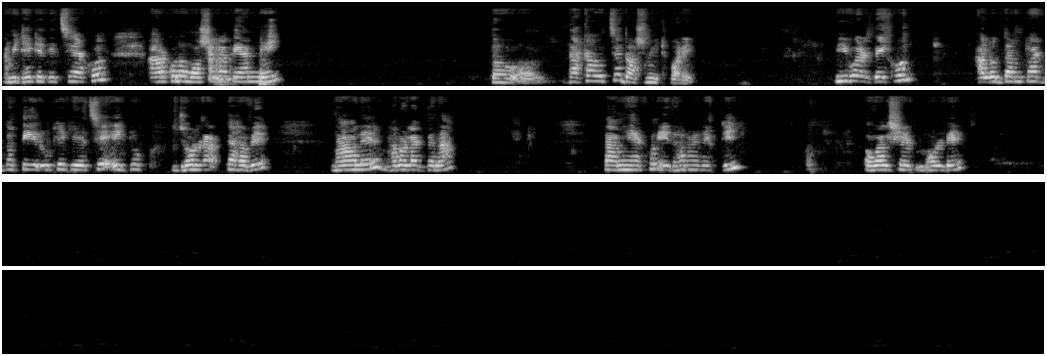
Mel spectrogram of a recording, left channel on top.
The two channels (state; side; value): silent; right; 59 dB below the other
